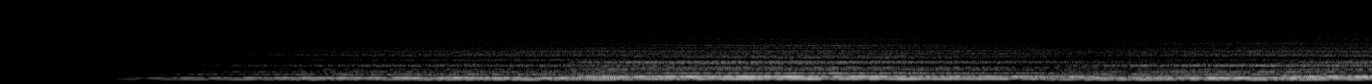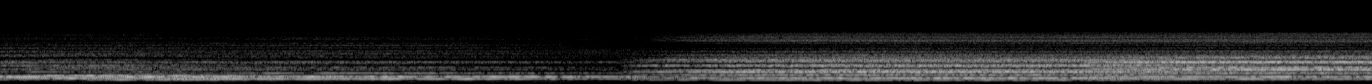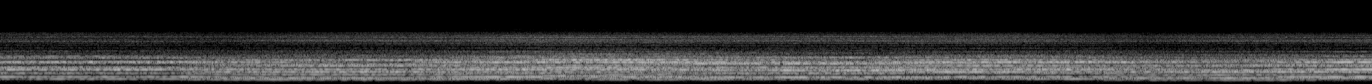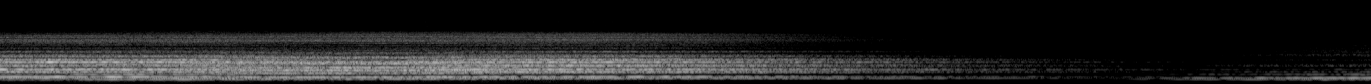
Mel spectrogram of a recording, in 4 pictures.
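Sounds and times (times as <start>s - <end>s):
choir singing: 1.5s - 54.8s.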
